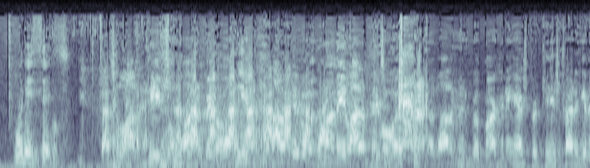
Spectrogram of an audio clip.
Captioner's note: laughter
